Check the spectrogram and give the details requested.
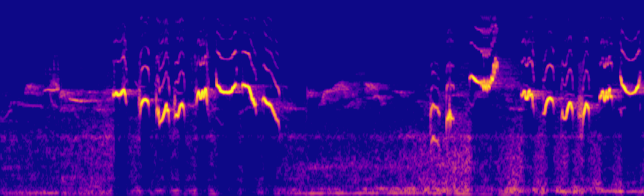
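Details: An Oriental magpie-robin, provoked and heated, delivers its isian: loud ringing whistles and twisting chirps in quick succession, a brief lull with faint low rumble behind, then another rapid series of sharp, repeated whistled notes.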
